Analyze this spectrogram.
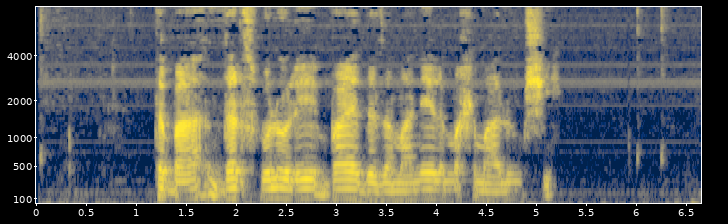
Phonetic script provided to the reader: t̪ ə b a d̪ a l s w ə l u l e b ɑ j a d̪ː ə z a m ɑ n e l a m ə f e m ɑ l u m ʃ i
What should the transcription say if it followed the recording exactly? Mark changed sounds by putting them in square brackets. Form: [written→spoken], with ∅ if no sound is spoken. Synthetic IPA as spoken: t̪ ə b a d̪ a [l→ɾ] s w ə l [u→o] l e b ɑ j a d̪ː ə z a m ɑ n e l a m ə [f→x] e m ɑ l u m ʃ i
